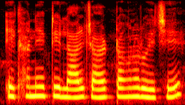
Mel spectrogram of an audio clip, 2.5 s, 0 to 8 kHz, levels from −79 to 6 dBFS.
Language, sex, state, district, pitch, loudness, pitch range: Bengali, female, West Bengal, Alipurduar, 250 Hz, -14 LUFS, 235-265 Hz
